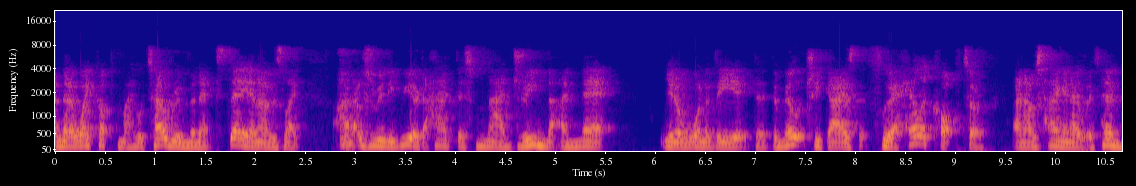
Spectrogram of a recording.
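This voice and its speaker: Speaking very fast in a Scottish accent, a man has a fairly high pitch, a dark, mellow tone, a somewhat breathy quality and ordinary pitch variation. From Scotland, Edinburgh. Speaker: whisky brand founder and author. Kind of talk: casual interview chat.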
